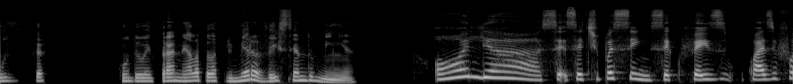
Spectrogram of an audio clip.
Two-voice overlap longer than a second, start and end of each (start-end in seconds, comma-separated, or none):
none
